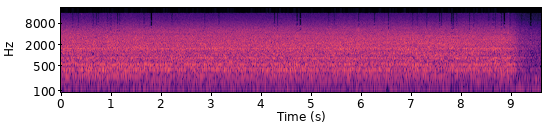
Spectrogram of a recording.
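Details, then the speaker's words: Thumlers UV18 vibratory tumbler, a little over half rocks plus ceramic media, water and 4 scoops 120-220 grit: steady even hiss and rattle of churning stones, no knocks or surges; normal running. "Alright, that is the kind of movement you want to see. Everything's looking good right now."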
